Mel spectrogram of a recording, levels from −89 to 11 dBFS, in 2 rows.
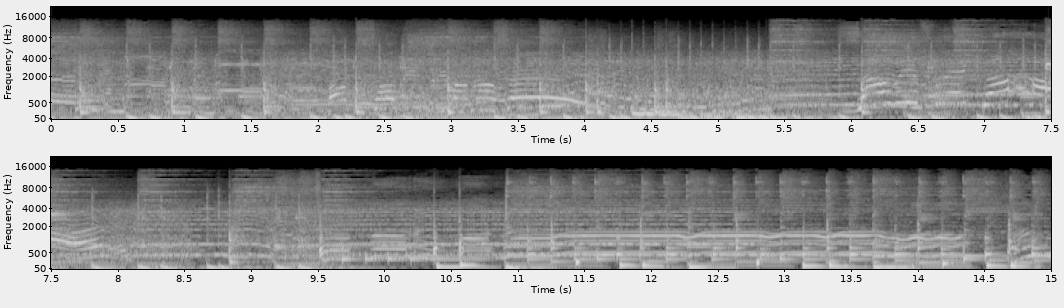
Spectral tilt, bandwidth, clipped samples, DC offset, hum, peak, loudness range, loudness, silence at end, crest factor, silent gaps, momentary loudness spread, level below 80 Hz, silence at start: -4.5 dB/octave; 15 kHz; under 0.1%; under 0.1%; none; 0 dBFS; 2 LU; -13 LUFS; 0 s; 12 dB; none; 4 LU; -20 dBFS; 0 s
